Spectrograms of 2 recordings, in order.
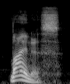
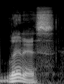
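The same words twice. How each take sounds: First: The name is said in the English way. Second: The name is said in the Finnish way. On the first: This is how the letters are read in English. "Here in English, those letters in that order are not pronounced like that. They are Linus" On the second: This is how the name is said in Finland. "because he is Finnish"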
